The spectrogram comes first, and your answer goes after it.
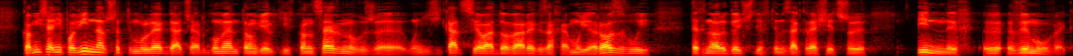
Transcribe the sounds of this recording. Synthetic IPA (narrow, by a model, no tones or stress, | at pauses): kɔmʲisʲjaɲɛpɔvʲinːapʂɛt̪ːɘmulɛɡat͡ɕaɾɡumɛnt̪ɔw̃vʲjɛlkʲixkɔnt̪sɛɾnuvʐɛ̰ṵɲifʲi̥kat̪sʲjaɔwad̪ɔvaɾɛɡzaxa̰mujɛɾɔzvuj | t̪ɛxnɔlɔɡʲit͡ʂnɘft̪ɘmzakɾɛɕɛt͡ʂɘ | inːɘxvɘmuvɛ̰k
